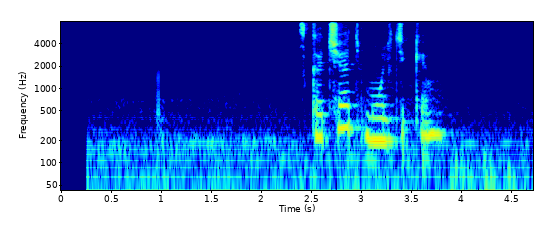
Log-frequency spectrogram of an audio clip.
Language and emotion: Russian, sad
